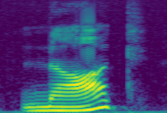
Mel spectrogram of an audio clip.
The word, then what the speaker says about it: knock: and here we have number six knock where K is silent and we have number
